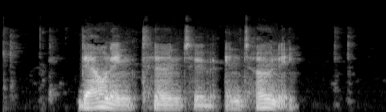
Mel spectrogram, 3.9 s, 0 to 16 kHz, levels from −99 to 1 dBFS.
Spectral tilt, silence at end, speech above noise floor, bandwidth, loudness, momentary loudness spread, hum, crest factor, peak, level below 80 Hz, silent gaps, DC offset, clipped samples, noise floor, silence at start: -8 dB/octave; 0.9 s; 42 dB; 7.4 kHz; -20 LUFS; 12 LU; none; 20 dB; -2 dBFS; -44 dBFS; none; under 0.1%; under 0.1%; -61 dBFS; 0.8 s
